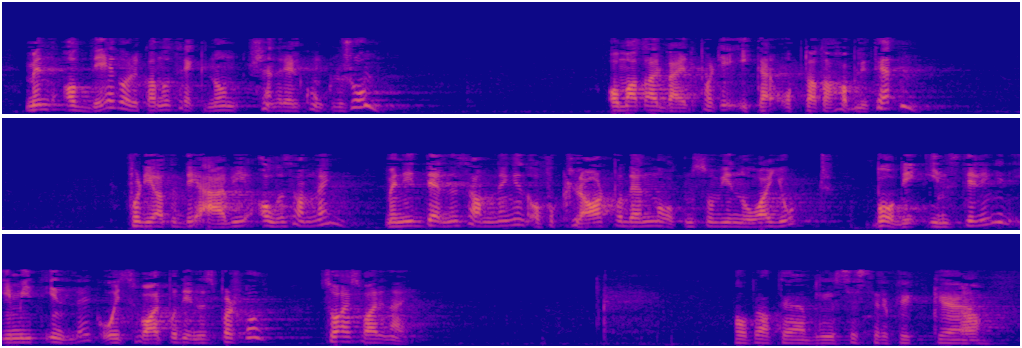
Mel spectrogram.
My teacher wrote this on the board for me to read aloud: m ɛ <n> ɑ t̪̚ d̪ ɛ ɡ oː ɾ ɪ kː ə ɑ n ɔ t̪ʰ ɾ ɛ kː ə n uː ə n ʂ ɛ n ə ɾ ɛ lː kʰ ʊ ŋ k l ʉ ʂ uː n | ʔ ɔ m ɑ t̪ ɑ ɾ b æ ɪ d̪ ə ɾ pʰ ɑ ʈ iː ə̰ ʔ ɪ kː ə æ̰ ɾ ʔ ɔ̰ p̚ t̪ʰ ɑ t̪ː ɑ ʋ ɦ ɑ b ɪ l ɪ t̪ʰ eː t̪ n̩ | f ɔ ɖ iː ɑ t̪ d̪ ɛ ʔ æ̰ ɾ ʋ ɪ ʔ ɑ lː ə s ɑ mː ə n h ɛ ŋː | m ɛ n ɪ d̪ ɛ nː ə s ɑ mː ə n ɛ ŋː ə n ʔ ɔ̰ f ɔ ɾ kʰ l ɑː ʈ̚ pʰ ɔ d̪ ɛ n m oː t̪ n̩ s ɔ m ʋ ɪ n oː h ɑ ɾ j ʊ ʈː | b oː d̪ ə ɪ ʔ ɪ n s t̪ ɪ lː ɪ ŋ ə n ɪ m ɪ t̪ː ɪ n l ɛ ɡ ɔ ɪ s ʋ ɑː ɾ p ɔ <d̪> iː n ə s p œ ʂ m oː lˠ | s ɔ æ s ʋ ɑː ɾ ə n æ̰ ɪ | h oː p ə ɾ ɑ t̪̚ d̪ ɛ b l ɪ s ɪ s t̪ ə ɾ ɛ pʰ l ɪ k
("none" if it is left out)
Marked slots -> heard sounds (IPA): n, d̪

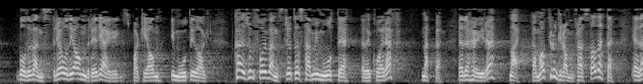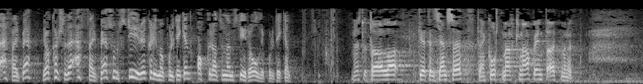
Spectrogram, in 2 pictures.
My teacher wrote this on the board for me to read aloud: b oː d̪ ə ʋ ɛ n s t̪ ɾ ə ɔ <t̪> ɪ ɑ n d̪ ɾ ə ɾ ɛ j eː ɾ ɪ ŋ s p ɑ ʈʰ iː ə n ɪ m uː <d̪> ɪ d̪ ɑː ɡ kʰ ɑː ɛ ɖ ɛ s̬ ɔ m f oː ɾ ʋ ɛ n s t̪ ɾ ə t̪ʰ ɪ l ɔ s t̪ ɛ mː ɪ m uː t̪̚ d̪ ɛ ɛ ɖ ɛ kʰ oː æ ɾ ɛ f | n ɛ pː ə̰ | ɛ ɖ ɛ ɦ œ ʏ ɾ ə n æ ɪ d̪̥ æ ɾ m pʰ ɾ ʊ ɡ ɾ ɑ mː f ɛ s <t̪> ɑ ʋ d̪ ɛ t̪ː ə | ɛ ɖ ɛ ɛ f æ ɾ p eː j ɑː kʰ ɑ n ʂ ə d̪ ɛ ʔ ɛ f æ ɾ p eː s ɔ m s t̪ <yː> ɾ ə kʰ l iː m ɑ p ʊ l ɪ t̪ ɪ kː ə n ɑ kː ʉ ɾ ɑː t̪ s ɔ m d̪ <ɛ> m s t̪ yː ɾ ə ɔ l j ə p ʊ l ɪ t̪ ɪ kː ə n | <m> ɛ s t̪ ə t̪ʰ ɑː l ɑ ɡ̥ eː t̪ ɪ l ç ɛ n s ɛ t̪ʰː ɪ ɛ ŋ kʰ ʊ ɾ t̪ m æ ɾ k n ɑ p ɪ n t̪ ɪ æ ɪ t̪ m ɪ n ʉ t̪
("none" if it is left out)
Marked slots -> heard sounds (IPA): d̪, t̪, t̪, yː, ɛ, n

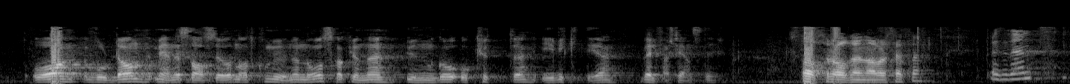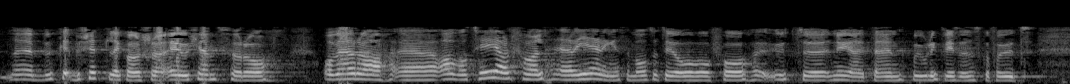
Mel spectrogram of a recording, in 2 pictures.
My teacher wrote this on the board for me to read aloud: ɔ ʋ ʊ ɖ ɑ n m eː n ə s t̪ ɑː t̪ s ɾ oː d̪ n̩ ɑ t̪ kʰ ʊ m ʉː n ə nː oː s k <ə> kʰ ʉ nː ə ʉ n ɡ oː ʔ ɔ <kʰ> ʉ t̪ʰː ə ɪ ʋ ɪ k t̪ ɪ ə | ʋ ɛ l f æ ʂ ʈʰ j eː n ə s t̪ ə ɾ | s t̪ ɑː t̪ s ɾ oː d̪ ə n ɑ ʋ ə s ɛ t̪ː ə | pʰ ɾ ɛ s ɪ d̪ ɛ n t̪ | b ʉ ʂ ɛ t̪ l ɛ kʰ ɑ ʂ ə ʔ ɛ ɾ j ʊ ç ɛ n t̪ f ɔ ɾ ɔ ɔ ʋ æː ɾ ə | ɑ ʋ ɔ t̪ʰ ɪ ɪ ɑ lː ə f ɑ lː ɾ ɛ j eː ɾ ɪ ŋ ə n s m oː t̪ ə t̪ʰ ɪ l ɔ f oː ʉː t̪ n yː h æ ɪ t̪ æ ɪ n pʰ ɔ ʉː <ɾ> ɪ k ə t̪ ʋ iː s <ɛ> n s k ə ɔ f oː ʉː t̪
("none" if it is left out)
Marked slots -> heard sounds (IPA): ɑ, kʰ, l, œ

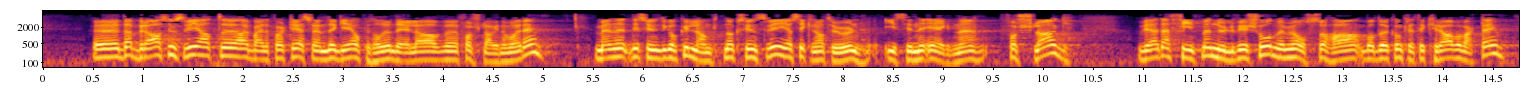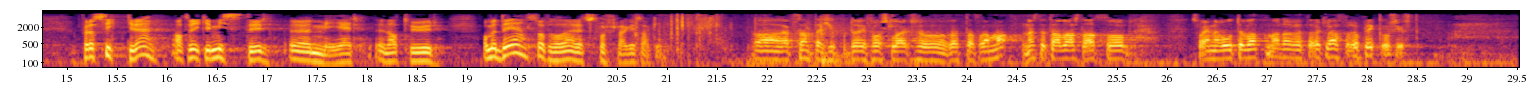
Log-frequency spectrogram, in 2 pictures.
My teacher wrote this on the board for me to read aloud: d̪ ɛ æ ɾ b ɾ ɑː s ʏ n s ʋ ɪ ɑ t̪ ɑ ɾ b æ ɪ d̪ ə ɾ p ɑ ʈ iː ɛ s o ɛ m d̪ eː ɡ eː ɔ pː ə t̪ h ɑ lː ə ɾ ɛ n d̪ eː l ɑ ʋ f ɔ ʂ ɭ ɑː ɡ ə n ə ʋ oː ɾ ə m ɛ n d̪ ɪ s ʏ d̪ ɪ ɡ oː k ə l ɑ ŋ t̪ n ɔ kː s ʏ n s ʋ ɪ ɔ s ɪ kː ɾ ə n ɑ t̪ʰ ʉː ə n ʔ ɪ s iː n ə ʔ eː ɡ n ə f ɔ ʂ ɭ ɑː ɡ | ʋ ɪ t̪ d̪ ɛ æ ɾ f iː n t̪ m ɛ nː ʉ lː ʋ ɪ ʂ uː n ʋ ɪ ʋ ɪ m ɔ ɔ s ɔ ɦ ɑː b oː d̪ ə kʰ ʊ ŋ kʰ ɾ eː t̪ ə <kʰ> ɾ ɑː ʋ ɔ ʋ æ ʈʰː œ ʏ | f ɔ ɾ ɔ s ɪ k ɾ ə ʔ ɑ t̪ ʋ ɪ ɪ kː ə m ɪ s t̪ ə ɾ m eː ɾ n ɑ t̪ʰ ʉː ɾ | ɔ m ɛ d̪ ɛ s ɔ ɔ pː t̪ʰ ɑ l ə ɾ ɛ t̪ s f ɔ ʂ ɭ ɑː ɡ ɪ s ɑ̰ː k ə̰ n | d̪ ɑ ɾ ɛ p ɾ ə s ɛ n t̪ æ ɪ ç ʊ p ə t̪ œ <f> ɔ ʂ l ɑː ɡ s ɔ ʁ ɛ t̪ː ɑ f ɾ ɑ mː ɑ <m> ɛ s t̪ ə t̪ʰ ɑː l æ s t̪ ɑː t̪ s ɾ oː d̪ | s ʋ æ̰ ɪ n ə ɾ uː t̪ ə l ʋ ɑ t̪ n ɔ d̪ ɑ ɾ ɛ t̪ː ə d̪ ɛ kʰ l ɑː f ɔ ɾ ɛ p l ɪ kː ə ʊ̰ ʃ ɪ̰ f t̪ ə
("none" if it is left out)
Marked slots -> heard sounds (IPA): kʰ, f, n

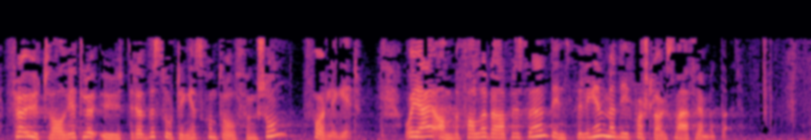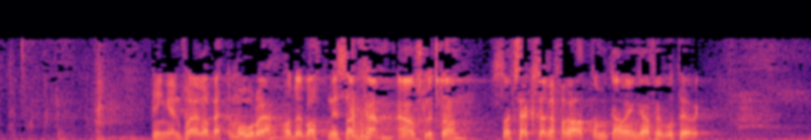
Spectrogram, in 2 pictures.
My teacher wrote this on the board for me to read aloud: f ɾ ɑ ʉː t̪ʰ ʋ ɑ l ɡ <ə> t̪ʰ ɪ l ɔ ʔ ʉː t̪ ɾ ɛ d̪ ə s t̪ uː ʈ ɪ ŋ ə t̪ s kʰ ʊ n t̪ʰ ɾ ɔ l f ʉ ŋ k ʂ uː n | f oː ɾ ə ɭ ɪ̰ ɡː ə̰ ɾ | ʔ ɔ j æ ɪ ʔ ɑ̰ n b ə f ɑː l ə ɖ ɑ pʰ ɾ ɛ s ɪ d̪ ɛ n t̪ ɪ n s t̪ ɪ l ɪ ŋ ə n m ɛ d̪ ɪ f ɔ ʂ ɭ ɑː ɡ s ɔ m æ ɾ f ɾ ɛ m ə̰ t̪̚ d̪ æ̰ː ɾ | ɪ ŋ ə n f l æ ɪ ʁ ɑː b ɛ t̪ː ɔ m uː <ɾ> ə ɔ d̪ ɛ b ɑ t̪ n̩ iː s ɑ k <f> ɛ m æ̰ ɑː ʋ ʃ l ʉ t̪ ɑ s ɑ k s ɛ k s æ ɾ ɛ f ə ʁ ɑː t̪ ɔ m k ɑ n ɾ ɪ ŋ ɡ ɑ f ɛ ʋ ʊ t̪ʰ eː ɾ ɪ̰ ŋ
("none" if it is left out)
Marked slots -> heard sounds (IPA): ə, ɾ, f

